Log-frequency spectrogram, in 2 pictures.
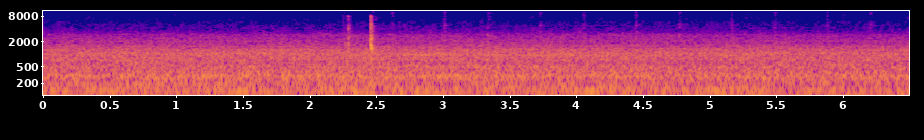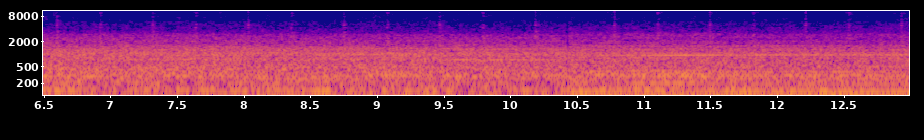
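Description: Car idling while stopped at a traffic light, a steady low engine and cabin hum heard from inside, with a faint regular ticking and one brief click about two seconds in.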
